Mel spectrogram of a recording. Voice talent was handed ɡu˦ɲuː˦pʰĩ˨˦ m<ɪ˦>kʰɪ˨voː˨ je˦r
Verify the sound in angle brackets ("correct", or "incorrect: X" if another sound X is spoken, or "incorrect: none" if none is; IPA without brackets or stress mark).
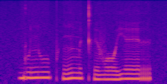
correct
